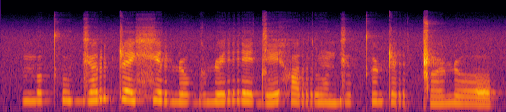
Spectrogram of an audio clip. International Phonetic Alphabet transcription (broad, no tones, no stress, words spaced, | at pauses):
n̪ɔt̪ʰuɡʲɔr ʈɛxʲər ɳoɡuɳʏ rede hɔrvõɡʲu t̪ʰõʈərǁõ ɳo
